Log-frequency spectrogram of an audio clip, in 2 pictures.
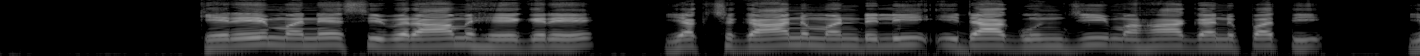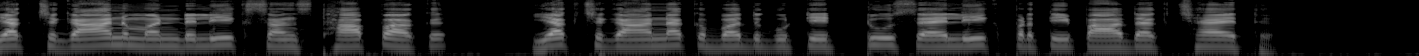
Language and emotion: Maithili, neutral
